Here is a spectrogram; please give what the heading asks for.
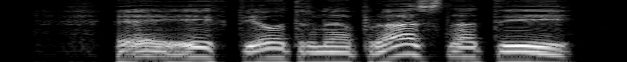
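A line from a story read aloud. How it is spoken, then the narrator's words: Gloomy, old man. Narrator (Russian): сказал седобородый уныло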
